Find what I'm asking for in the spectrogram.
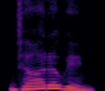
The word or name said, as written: ಜಾರವೆಣ್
